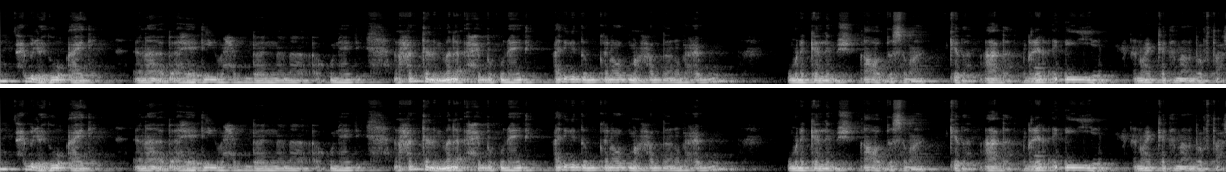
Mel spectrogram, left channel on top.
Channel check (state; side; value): identical; both; correlation 1.00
